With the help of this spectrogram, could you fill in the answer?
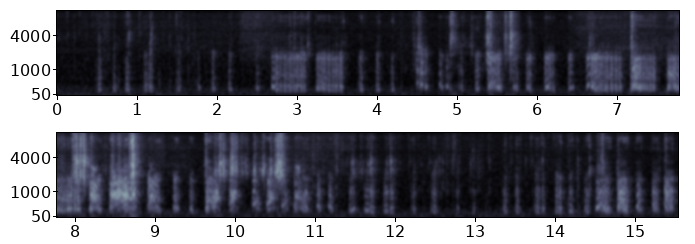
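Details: Pet meerkat kept at home, excitedly eating an animal jelly snack given without a dish; rapid harsh chattering and growling bursts, buzzy and irregular, swelling louder in the middle then continuing in quick broken pulses.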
